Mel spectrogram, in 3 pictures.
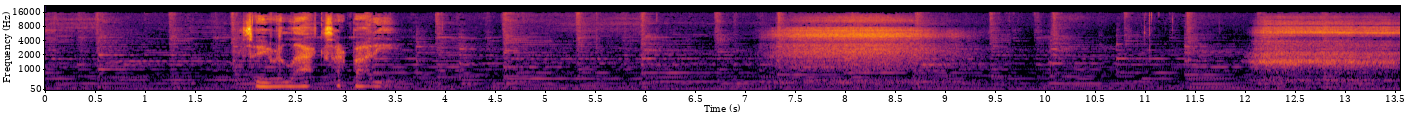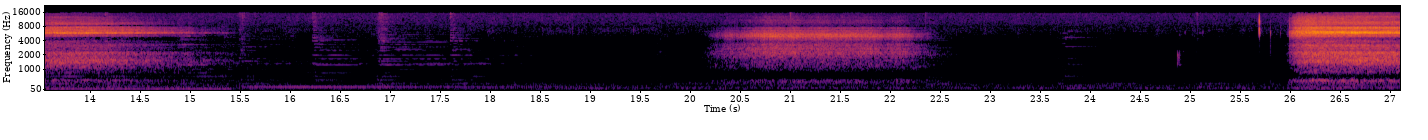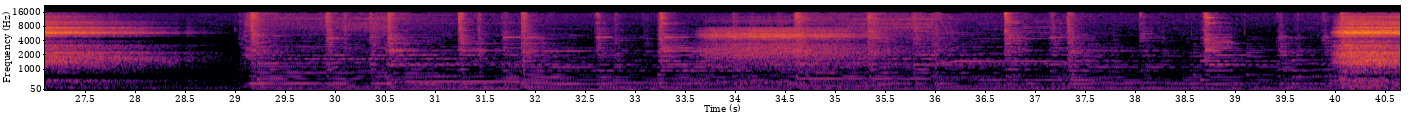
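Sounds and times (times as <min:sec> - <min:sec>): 
soft steady music: 0:00.0 - 0:28.1, 0:29.0 - 0:40.6
speech: 0:02.0 - 0:03.6
deep slow breaths during a relaxation exercise: 0:03.9 - 0:15.8, 0:20.1 - 0:22.7, 0:26.0 - 0:39.0, 0:39.7 - 0:40.6.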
